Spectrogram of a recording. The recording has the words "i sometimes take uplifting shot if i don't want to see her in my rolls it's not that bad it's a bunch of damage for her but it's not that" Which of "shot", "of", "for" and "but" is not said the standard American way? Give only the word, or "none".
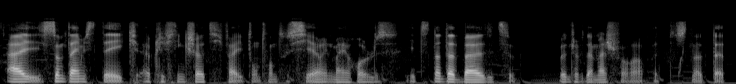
of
